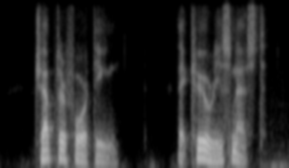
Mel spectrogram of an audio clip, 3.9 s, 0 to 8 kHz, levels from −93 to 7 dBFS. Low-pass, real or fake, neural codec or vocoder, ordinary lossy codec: 7.2 kHz; fake; codec, 16 kHz, 0.7 kbps, FocalCodec; Opus, 24 kbps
